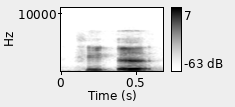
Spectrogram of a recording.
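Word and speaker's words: 히읗: The pronunciation is ha, ha, ha. The name is he-ut, he-ut, he-ut, he-ut, he-ut.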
